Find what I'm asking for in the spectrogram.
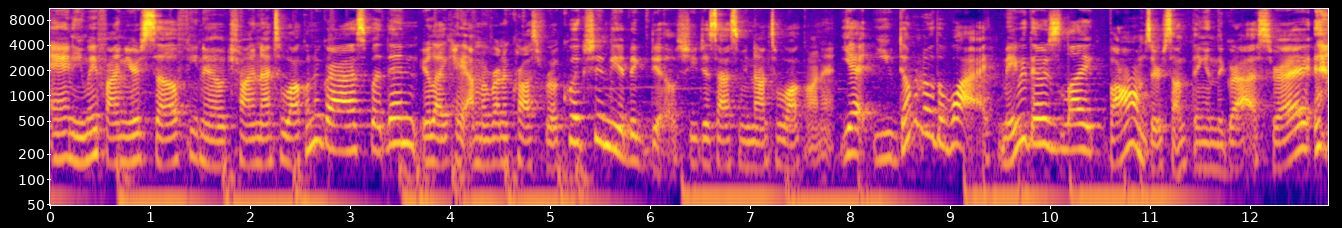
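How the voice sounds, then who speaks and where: A woman talks at a moderate pace with hardly any pauses, amid audible room echo and noticeable background noise. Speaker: home organization youtuber. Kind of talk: casual vlog tutorial. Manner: slightly lisping from retainer.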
